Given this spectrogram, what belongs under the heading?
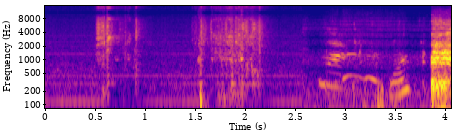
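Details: Compilation of animal sneezes: several short, sharp, breathy bursts, then squeaky animal vocal sounds and another loud burst at the end, in a quiet room.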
